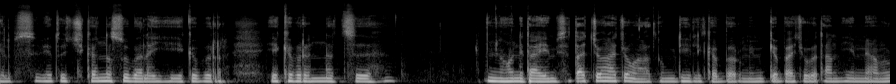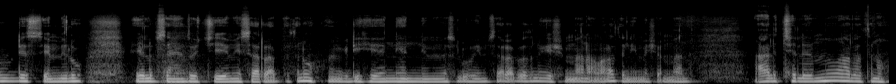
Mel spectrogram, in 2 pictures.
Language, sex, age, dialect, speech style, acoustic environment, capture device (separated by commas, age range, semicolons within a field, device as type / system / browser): Amharic, male, 18-24, Ethiopia - Addis Ababa, happy; stressed, nature; silence, mobile / Linux / Chrome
